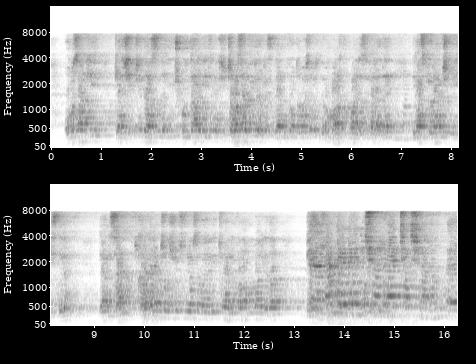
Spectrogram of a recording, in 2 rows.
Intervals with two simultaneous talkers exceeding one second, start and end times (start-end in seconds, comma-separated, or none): 13.3-14.9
